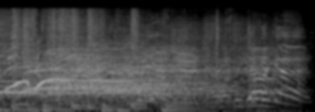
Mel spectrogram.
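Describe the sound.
A crowd cheers steadily at a pond skimming event, where people skim across a frosty pond to celebrate the end of the year, with many overlapping voices, rising whoops and high shouts cutting through the din. The loud, continuous roar eases slightly toward the end.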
